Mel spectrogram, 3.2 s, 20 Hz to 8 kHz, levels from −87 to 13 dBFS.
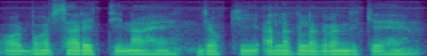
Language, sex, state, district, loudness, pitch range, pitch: Hindi, male, Arunachal Pradesh, Papum Pare, -20 LUFS, 110-115 Hz, 110 Hz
